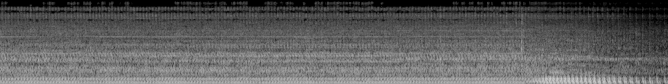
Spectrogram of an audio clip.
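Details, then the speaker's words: AC Delco 3500-watt single-cylinder generator, cold start after no-spark diagnosis and carburetor fixes, runs at steady even governed speed without misses or knocks, then winds down smoothly; normal generator running. "issues had to work out but um it is running now and it's actually a cold start"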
